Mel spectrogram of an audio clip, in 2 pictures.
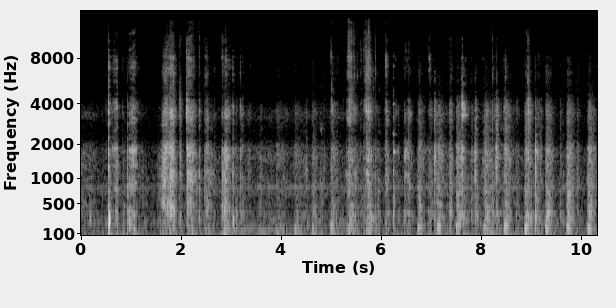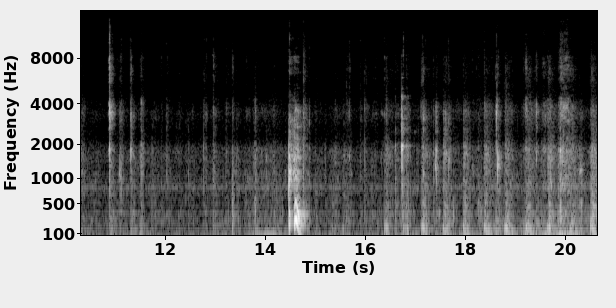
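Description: Close-miked eating sounds: wet chewing and lip smacking of boiled leafy greens and rice eaten by hand, with many small irregular mouth clicks. One short, louder throat sound comes about two-thirds of the way through.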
